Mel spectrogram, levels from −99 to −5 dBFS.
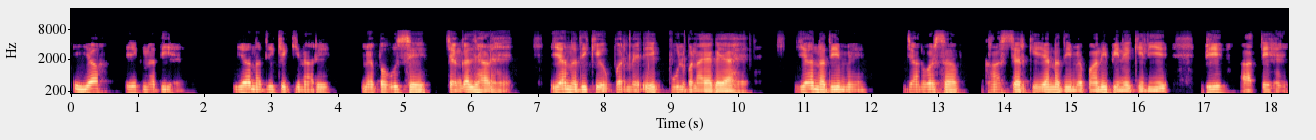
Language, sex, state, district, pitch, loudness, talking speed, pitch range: Hindi, male, Bihar, Jahanabad, 125 Hz, -18 LUFS, 140 wpm, 115-130 Hz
